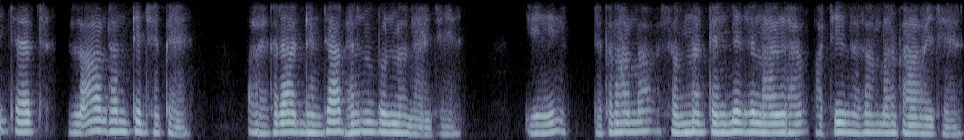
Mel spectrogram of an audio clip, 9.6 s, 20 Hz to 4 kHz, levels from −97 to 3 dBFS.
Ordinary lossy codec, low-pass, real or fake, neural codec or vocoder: Opus, 16 kbps; 3.6 kHz; fake; autoencoder, 22.05 kHz, a latent of 192 numbers a frame, VITS, trained on one speaker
